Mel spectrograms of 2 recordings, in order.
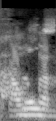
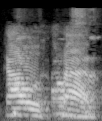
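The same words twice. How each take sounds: First: The middle consonant is an s sound. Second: The middle consonant is a th sound. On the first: The speaker calls it wrong. "আসলে কাউসার না" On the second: The speaker calls it right. "থা দিয়ে হচ্ছে আল কাউসার"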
